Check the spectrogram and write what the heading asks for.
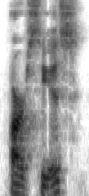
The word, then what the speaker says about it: Arceus: you may think that RCS or however you pronounce this name although I pronounce it Arceus um created the universe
